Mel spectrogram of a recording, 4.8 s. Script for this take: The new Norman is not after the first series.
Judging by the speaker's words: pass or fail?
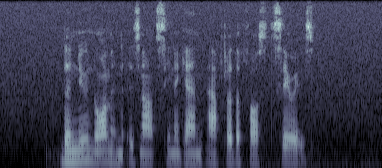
fail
